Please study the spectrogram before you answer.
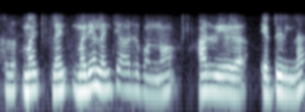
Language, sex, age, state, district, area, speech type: Tamil, male, 18-30, Tamil Nadu, Viluppuram, urban, conversation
